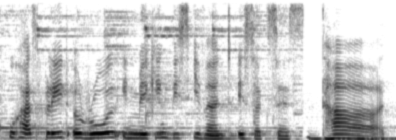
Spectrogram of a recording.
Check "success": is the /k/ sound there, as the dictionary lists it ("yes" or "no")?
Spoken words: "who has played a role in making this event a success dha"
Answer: yes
